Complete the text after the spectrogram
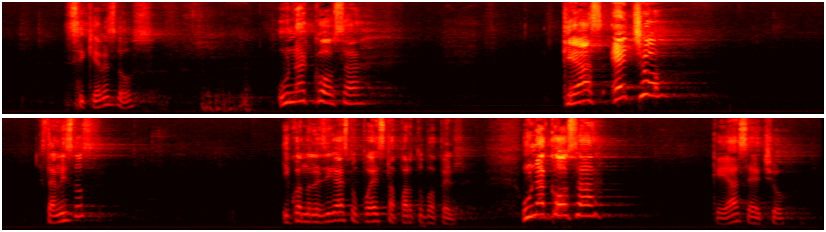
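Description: A young man speaks with animation into a microphone in a large hall, in short bursts with pauses.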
